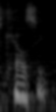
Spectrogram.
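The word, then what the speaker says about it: Kelce: only see it written twitch Chad said it's Kelsey Travis Kel's debut as film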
